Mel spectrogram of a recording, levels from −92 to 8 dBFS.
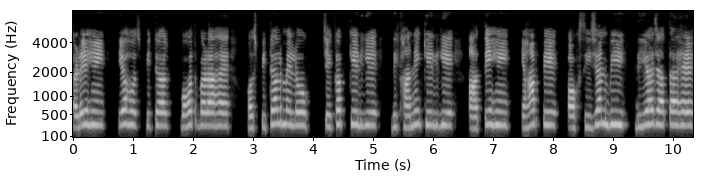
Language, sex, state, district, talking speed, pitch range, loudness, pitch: Hindi, female, Bihar, Saran, 145 wpm, 265-295 Hz, -20 LUFS, 280 Hz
